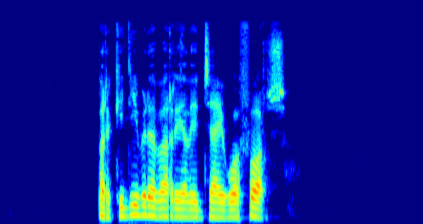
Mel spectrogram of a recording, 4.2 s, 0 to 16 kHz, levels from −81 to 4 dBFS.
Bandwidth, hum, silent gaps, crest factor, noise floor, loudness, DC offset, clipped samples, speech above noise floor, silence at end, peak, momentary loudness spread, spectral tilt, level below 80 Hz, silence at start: 11.5 kHz; none; none; 20 dB; -79 dBFS; -24 LUFS; under 0.1%; under 0.1%; 56 dB; 1.4 s; -6 dBFS; 9 LU; -5.5 dB/octave; -70 dBFS; 1 s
